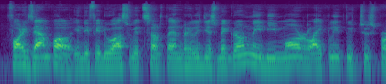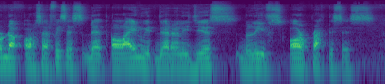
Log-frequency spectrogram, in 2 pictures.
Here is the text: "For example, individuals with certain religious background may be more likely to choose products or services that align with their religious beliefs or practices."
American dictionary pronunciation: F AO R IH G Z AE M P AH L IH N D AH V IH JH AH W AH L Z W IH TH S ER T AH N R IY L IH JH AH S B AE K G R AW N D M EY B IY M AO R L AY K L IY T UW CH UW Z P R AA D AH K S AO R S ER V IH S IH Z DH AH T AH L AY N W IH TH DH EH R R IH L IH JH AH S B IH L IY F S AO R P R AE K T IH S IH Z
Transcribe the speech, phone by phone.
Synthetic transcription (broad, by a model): F AO R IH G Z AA M P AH L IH N D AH F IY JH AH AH L S W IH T S ER T AH N R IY L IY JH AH S B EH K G R AW N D M EY B IY M AO R L AY K L IY T UW CH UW S P R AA D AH K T AO R S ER F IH S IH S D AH T AH L AY N W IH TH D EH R R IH L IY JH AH S B IH L IY F S AO R P R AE K T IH S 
